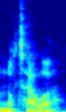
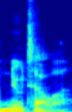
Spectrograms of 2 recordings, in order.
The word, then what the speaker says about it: Nutella: hoping it's something sweet uh I'm all about Nutella on um apparently it's not pronounced Nutella no way um yeah yeah yeah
